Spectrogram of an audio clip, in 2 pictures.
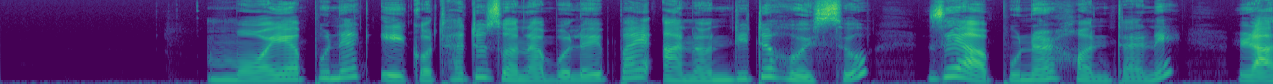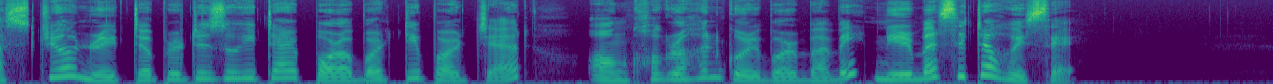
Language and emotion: Assamese, happy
